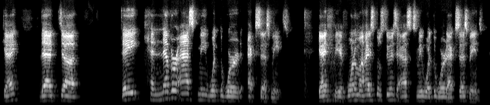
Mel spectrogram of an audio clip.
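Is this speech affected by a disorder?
No.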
